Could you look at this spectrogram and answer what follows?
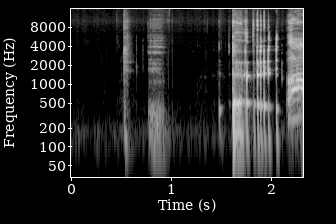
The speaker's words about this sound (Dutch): Oké, zullen we nog even een boerwedstrijdje? En daarna ben ik weer serieus.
